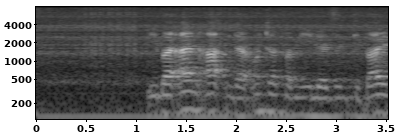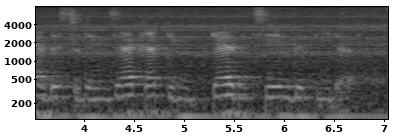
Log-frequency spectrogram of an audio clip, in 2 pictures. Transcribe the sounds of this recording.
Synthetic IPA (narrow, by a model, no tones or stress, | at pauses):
viːbaɪʔalənʔaːɐtn̩deːɐʔʊntɐfamiːljəzɪnt̚d̥iːbaɪnəbɪst͡sudeːnzeːɐkʁ̥ɛftɪɡŋ̩ɡ̥ɛlbm̩t͡seːənɡəfiːdɐ̰t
